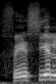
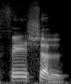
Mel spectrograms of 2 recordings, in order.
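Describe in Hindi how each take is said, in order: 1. अंत तीन आवाज़ों में बोला जाता है, 'shiyal'। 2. अंत एक छोटी 'shal' आवाज़ में बोला जाता है। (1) "फेशियल नहीं बोलना है" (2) "सीएल के जगह पे आपको बोलना है शल"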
